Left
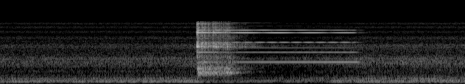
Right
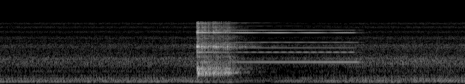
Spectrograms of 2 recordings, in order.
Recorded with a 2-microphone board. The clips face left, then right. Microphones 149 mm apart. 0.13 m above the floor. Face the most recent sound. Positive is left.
turn(degrees=-50)  # may be behind; listen again after turning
